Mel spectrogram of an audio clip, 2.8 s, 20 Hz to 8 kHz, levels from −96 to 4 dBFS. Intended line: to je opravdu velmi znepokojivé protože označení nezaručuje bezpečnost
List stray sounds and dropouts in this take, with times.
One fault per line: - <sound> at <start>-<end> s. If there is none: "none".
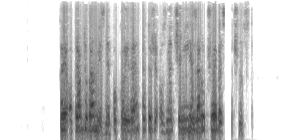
- dropout at 2.2-2.3 s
